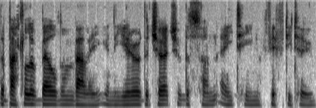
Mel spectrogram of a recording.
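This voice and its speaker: An unremarkable speaking voice from a man, medium in pitch, fairly even in intonation, at a moderate pace. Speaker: author reading own book. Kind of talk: audiobook fantasy narration.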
